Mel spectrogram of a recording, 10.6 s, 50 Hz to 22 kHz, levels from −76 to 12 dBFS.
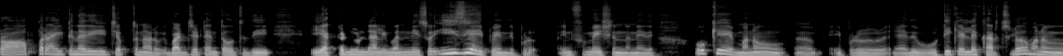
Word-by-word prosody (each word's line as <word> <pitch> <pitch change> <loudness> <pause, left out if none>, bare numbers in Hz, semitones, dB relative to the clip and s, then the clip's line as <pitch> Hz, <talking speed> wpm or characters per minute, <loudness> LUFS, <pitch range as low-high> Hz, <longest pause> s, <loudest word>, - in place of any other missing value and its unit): Proper 160 +4 0
itinerary 160 0 +1 0.2
చెప్తున్నారు. 135 -4 -2 0.2
Budget 125 +5 +1
ఎంతవుతది? 120 -2 -1 0.6
ఎక్కనుండాలి 135 +1 +2
ఇవన్నీ? 130 +2 +1
So - - -1 0.2
easy 225 +1 +7
అయిపోయింది 120 -9 0
ఇప్పుడు. 110 - -8 0.3
ఇన్ఫమేషన్ 130 -2 -1
అనేది. 105 -1 -2 0.5
ఓకే. 195 0 +2 0.2
మనం 130 +3 +1 0.4
ఆహ్, 120 - -7 0.2
ఇప్పుడు 110 -1 -5 0.4
ఏది 115 +3 0 0.2
ఊటీకెళ్ళే 145 +5 +1
ఖర్చులో 160 +6 0
మనం 140 -4 +1
135 Hz, 120 wpm, -23 LUFS, 120-150 Hz, 0.6 s, easy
